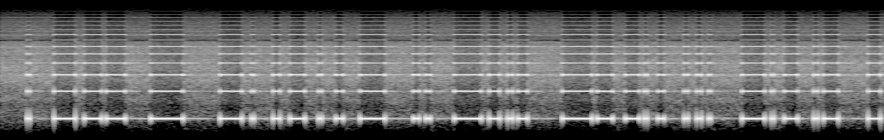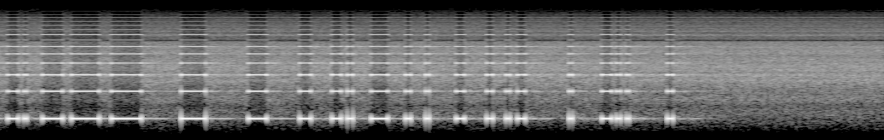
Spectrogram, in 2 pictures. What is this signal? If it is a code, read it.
Beeps of irregular length. There is no code.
